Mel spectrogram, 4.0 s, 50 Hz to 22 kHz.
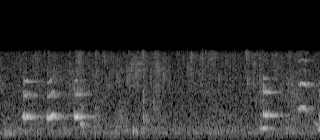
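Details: Young puppies, 24 days old, at a feed give a quick trio of clear, whistle-like yips, then a pause before two more rising squeaks.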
